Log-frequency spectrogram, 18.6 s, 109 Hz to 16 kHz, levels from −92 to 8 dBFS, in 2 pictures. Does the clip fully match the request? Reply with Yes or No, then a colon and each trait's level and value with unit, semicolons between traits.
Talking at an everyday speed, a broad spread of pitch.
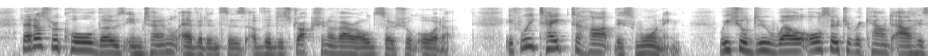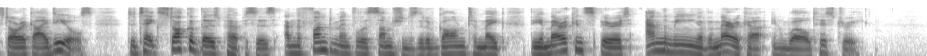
Yes: average, 180 wpm; wide, 5.9 semitones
